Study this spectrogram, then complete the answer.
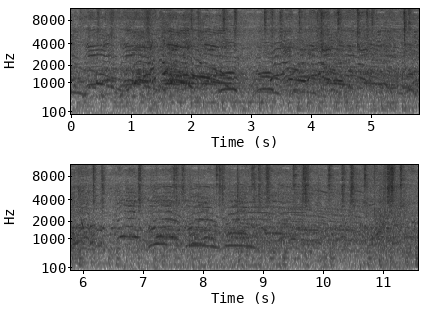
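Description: A large crowd at Mamata Banerjee's rally in Bankura roars continuously, with dense cheering, shouting and babble that stays loud throughout.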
